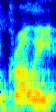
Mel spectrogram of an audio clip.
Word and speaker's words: Crowley: with a Crowley so Crowley everything is askgelica so this is quite interesting is Crowley also in in English is pronounced the same Crawley c-r-o-l-l-y and it's a Gaelic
